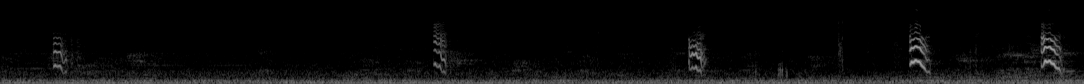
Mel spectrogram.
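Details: Maltese puppies offered for sale in Clearwater, Florida: sparse, thin high whimpers, each a quick rising-then-falling whine, about five across ten seconds with quiet gaps and a steady low hum beneath.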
